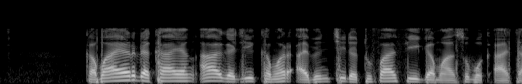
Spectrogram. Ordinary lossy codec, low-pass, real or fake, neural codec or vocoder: none; 5.4 kHz; real; none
